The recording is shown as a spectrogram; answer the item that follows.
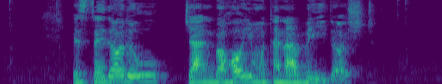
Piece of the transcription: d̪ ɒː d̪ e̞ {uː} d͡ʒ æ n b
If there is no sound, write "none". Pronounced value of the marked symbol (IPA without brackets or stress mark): uː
